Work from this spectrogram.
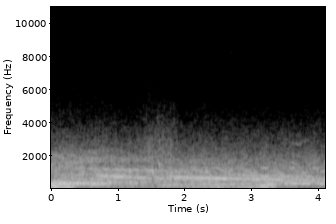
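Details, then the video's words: Whales singing in a dense chorus of layered, sustained tonal moans and faint warbling lines, a low rumble at the start, all blended into a continuous underwater wash with no pauses. "chant des baleines"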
